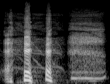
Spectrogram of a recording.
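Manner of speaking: short high laugh; a loud burst of laughter mid-sentence. Real, not acted. Host laughs before addressing the elephant in the room, short laugh.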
